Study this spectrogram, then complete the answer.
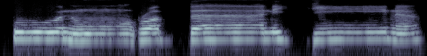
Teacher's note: نون کو یا سے جب ملائیں گے تو نبر کریں, یعنی جلدی سے کنیکٹ کریں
